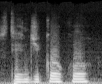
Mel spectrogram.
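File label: "stingy koko", Nigerian Pidgin, male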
